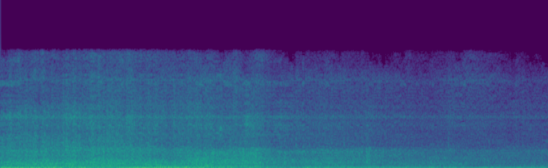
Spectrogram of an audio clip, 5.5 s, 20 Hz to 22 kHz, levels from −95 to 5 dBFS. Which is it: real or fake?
fake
